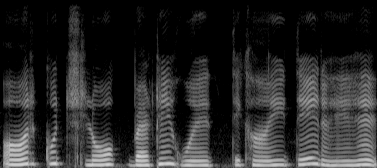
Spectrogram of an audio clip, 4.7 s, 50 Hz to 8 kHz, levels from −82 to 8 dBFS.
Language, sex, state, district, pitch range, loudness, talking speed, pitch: Hindi, female, Himachal Pradesh, Shimla, 205-240 Hz, -16 LUFS, 115 wpm, 215 Hz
